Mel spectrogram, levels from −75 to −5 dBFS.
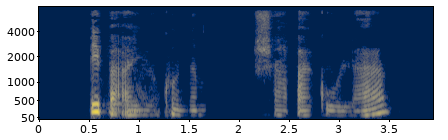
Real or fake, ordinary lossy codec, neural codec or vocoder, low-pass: real; MP3, 32 kbps; none; 7.2 kHz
